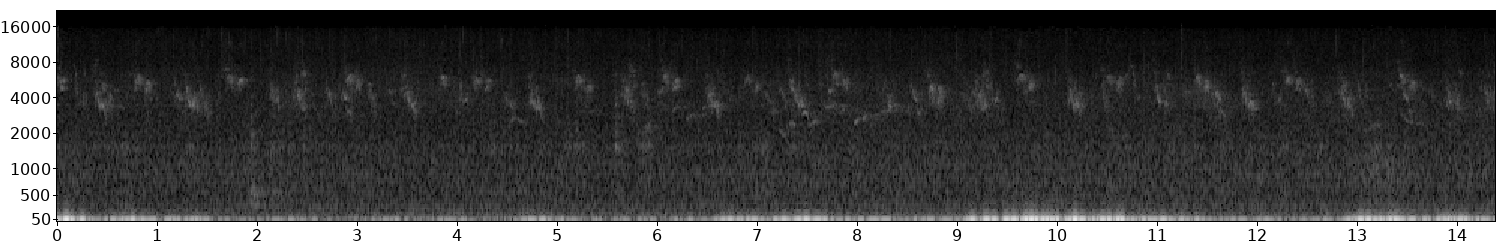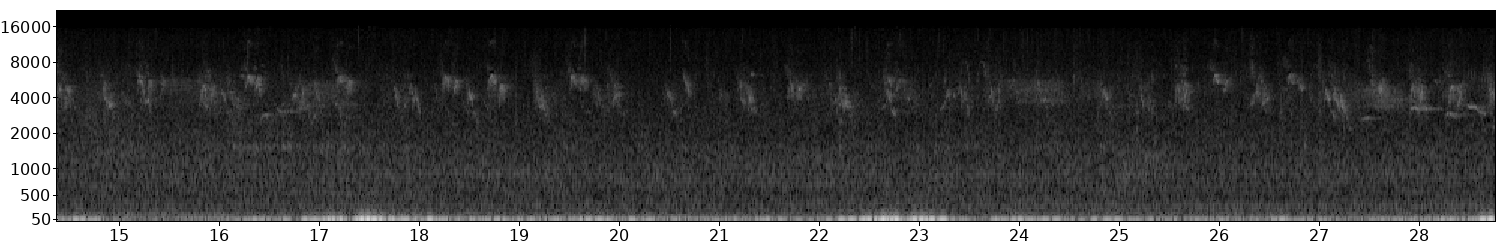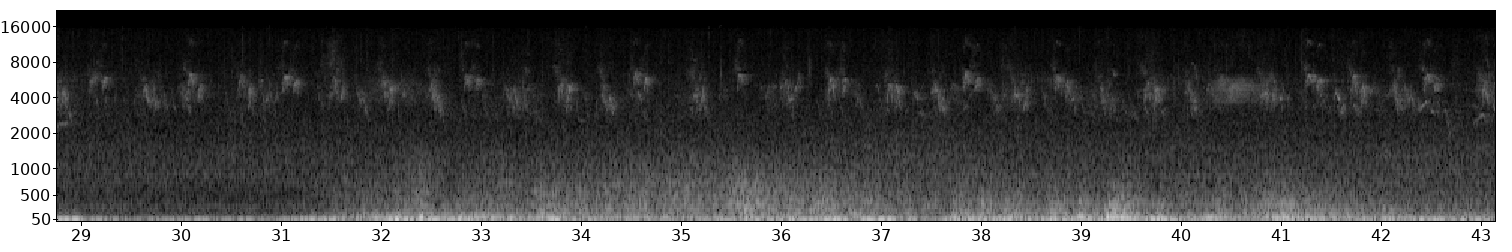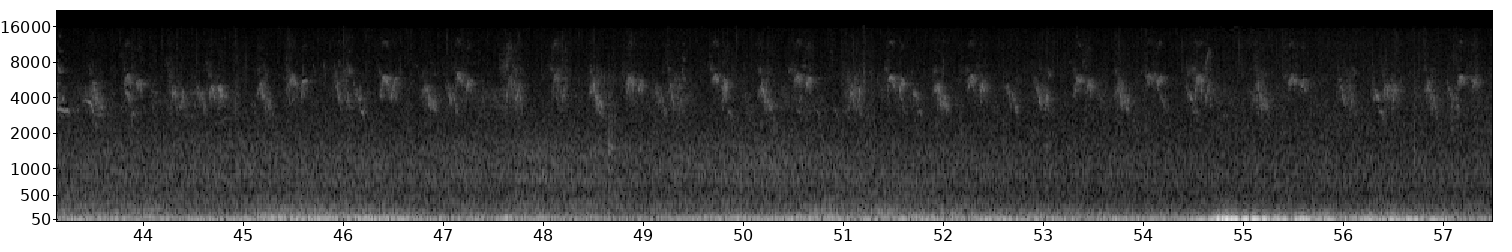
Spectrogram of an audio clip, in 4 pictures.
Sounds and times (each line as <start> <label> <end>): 0.0 birds 57.4
0.0 mild rain 57.4
31.5 far away thunder 44.4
